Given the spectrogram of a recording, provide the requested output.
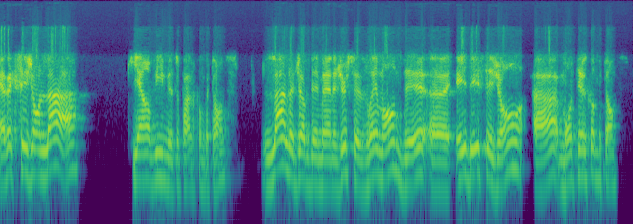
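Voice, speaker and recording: In an American accent, a man speaks at a moderate pace with a fairly high pitch and ordinary pitch variation. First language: English (speaking French). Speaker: startup founder and management mentor. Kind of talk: interview. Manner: hesitant, many fillers.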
